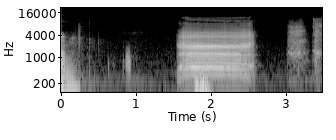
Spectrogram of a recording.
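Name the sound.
sheep bleating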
